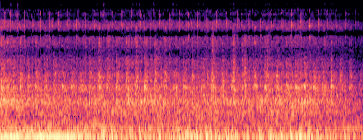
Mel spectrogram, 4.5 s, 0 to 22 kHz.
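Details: YES 125 motorcycle idling: an uneven, light clatter rides on the engine beat about three times per second; an abnormal mechanical engine noise, cause unclear.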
